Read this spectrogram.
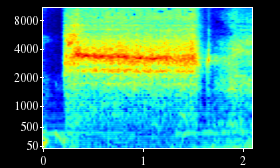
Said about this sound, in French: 5h30, vous entendez euh, ce, terrible sifflet qui vous revient encore en tête et, aux oreilles.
